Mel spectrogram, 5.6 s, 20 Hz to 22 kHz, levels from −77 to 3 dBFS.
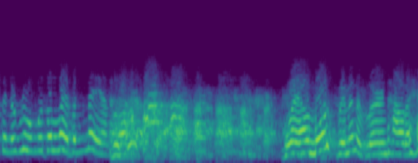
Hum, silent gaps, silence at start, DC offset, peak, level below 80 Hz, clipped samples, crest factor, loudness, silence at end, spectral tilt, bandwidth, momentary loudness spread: none; none; 0 s; under 0.1%; -8 dBFS; -76 dBFS; under 0.1%; 12 dB; -19 LUFS; 0 s; -8.5 dB/octave; 4.9 kHz; 9 LU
